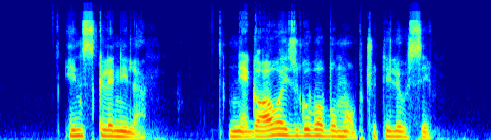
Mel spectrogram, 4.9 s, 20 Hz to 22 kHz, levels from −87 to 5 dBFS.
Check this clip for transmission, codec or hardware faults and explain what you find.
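One codec fault runs through the whole clip. The speech has the sound of Opus compression, present from start to end. It is likely a low-rate Opus stream. The damage is plainly audible, and the sound points to a rate around 16 kbps. At that rate the encoder runs in its hybrid speech mode. Bits run short, so missing detail is filled in rather than left as gaps. The speech sounds muffled and hoarse, with a rough, grainy texture.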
